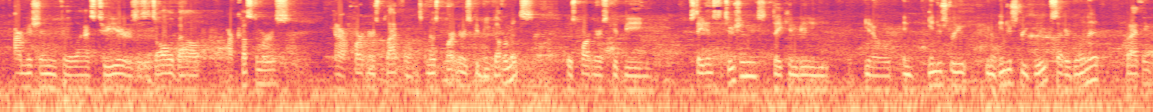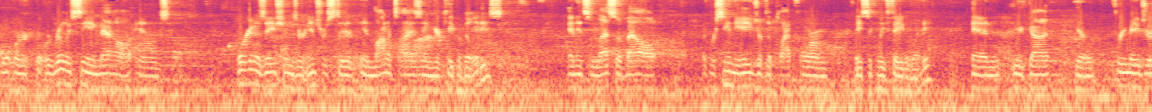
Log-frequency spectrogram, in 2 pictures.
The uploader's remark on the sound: Today we're broadcasting live from the ARC forum here in orange in sunny Orlando, Florida.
